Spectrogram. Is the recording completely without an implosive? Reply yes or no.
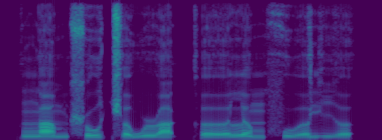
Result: yes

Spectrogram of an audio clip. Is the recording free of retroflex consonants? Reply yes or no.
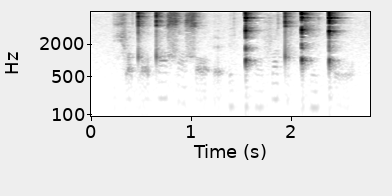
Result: yes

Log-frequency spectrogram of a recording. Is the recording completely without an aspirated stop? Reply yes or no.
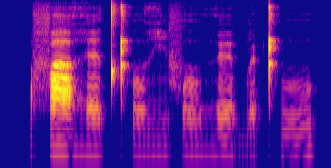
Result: no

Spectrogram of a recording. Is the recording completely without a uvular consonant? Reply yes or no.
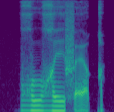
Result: no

